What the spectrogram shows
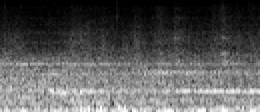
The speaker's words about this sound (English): peddling crack to passengers or crackheads passing as passengers on a train chugging from Chicago to Cicero, from the loop through K Town, Kedzie, Kostner, Kildare.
